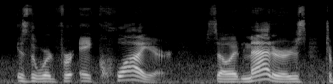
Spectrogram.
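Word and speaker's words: ĉo: The letter cho is a CH sound. Ch, as in church.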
